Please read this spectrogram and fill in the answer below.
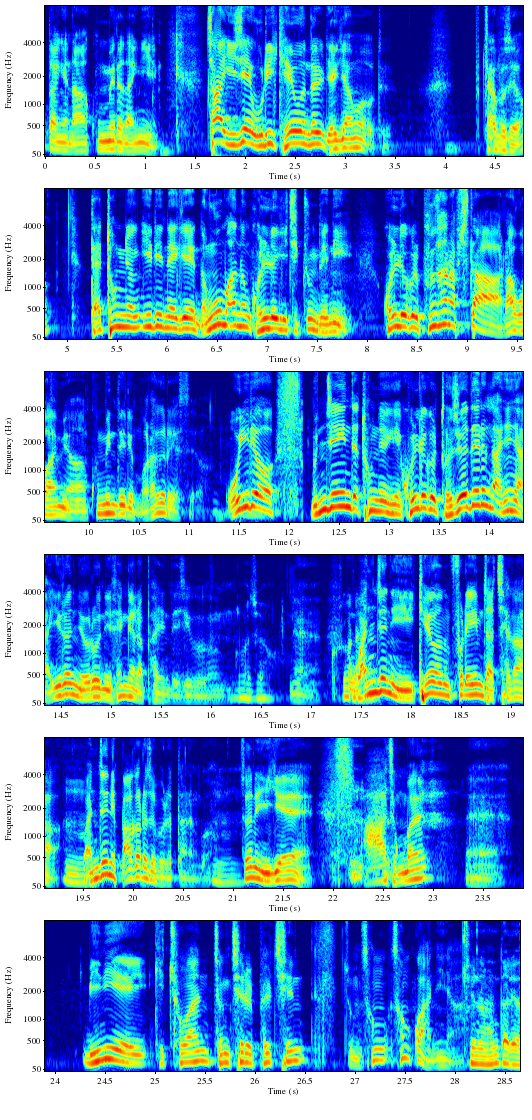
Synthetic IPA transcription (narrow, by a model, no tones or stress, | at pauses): kt͈aŋinakuŋminedaŋḭt͡ɕaid͡ʑe̞uɾike̞wʌnɯɭje̞ɡiɦamjʌnʌ̰t | t͡ɕaɭbosʰe̞jote̞tʰoŋɲʌŋiɾine̞ɡe̞nʌmumanɯnkwʌʎːʌɡit͡ɕip̚t͡ɕ͈uŋdwe̞ɲikʌʎːʌɡɯɭpunsʰanɦap̚ɕ͈idaɾaɡohamjʌnkuŋmindɯɾimwʌ̰ɾɦaɡɯɾɯɡes͈ʌ̰jo̰ | oiɾjʌmund͡ʑe̞inde̞tʰoŋɲʌŋeɡekwʌʎːʌɡɯɭtʌd͡ʑʌjadwe̞nɯnɡʌaɲiɲaiɾʌnjʌɾoɲisʰeŋɡaɾɯɭpʰaɾindet͡ɕiɡɯ̰mad͡ʑ | ne̞̰ | wand͡ʑʌɲike̞ʌnpʰɯɾe̞imd͡ʑat͡ɕʰe̞ɡawʔa̰nd͡ʑʌɲip͈aɡɯɾʌd͡ʑʌbʌɾjʌt͈anɯnɡʌ̰t͡ɕʌnɯniɡe̞ | at͡ɕʌŋmaɭ | jḛ | miɲie̞kit͡ɕʰoɦant͡ɕʌŋt͡ɕʰiɾɯɭpʰɯɭt͡ɕʰint͡ɕomsʰʌŋsʰʌŋk͈waa̰ɲiɲa̰enandaɾ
